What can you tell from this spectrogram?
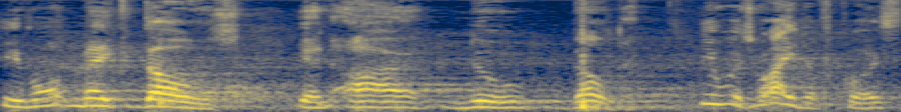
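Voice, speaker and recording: A man's high-pitched voice with audible room echo. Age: 90s. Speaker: synagogue elder. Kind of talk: speech to congregation. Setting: synagogue sanctuary with PA. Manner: halting.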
